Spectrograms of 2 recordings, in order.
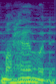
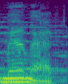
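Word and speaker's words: מחמד: after the H according to Ben yehuda's Hebrew English dictionary it is correctly pronounced as Muhammad not mmad so how we're going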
